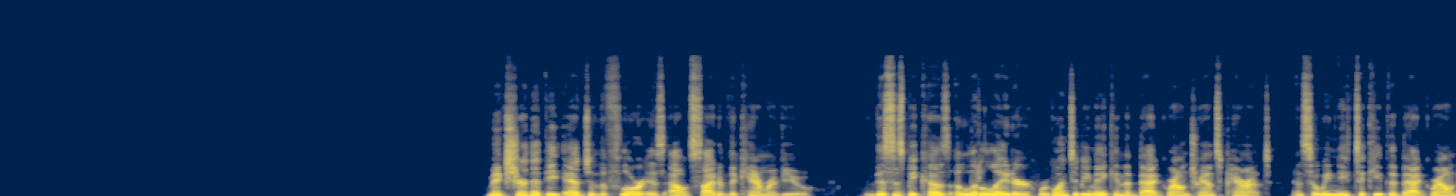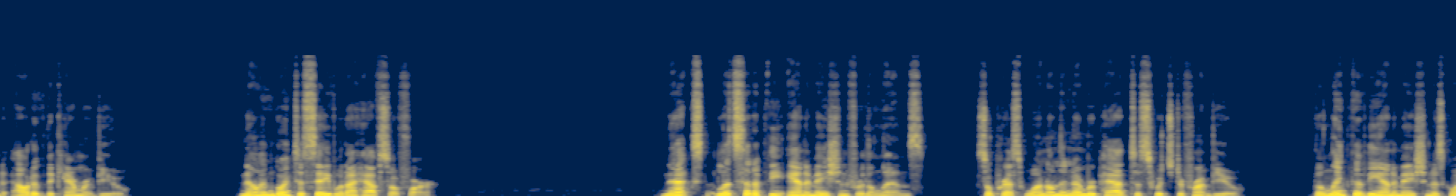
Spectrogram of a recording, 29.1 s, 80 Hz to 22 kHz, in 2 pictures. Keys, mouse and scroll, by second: 2.3 shift+middle click, 18.0 click, 24.8 KP_1.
